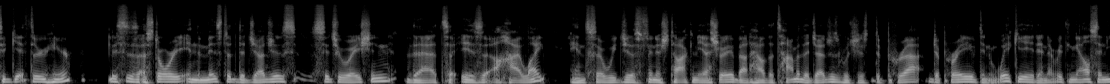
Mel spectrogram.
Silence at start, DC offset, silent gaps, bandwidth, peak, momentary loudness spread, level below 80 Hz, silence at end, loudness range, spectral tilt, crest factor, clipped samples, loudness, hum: 0 s; under 0.1%; none; 17.5 kHz; -14 dBFS; 5 LU; -50 dBFS; 0 s; 2 LU; -5 dB/octave; 14 dB; under 0.1%; -28 LUFS; none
